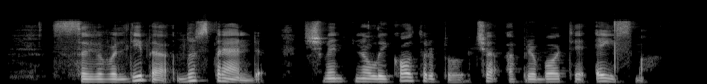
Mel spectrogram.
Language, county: Lithuanian, Vilnius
